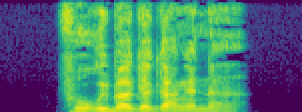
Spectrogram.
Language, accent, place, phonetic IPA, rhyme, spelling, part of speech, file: German, Germany, Berlin, [foˈʁyːbɐɡəˌɡaŋənə], -yːbɐɡəɡaŋənə, vorübergegangene, adjective, De-vorübergegangene.ogg
- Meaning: inflection of vorübergegangen: 1. strong/mixed nominative/accusative feminine singular 2. strong nominative/accusative plural 3. weak nominative all-gender singular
